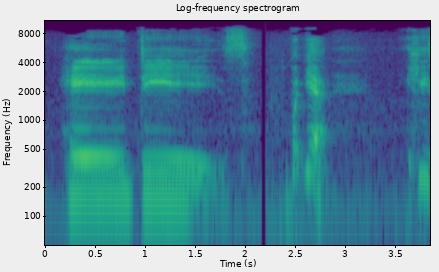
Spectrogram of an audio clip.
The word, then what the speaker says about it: Hades: __ ] your majesty even in the Bible it's pronounced Hades but yeah he says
